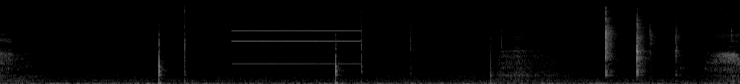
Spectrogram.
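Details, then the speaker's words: Simulated (ASMR roleplay) pure-tone audiometry test, other ear occluded with a plug: first tone at 1000 Hz and 80 decibels, a steady pure beep lasting about a second amid soft tapping and rustling. "We're going to start at 1000 Hz and 80 decibels. Are you ready? I'll just place it over the ear there, and here we go."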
